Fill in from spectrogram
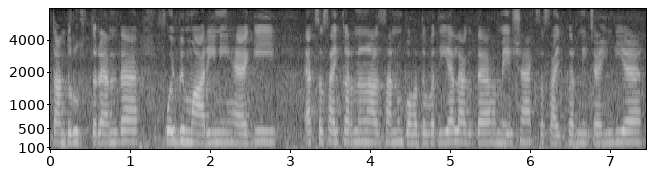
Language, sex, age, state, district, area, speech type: Punjabi, female, 30-45, Punjab, Mansa, rural, spontaneous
